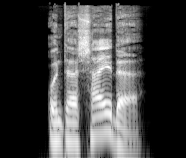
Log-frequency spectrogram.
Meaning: inflection of unterscheiden: 1. first-person singular present 2. first/third-person singular subjunctive I 3. singular imperative
- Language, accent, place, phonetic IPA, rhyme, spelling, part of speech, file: German, Germany, Berlin, [ˌʊntɐˈʃaɪ̯də], -aɪ̯də, unterscheide, verb, De-unterscheide.ogg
